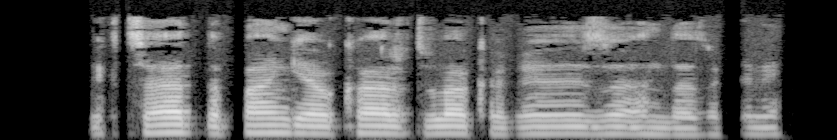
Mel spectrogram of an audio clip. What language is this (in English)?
Pashto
